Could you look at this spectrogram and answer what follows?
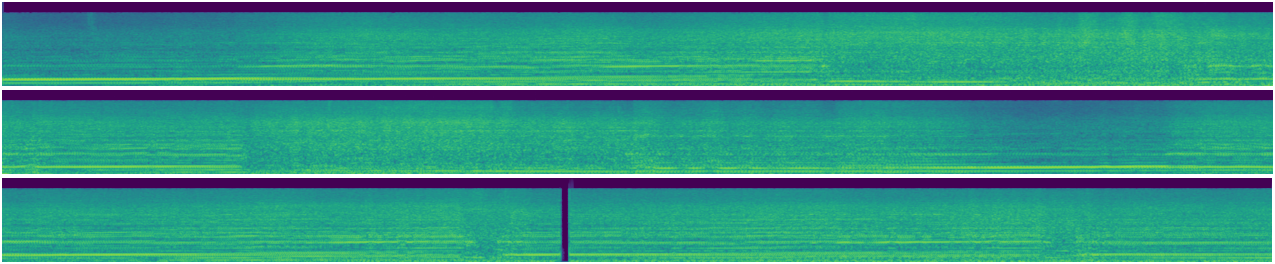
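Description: Vauxhall Firenza special saloon race car's engine heard from inside the cabin under hard acceleration. It climbs in pitch through the gears with a drop at each upshift every few seconds, and falls in pitch for a few seconds about halfway through as the car slows for a corner.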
